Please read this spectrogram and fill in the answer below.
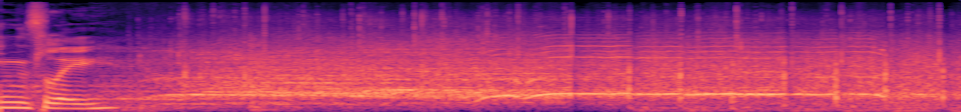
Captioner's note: applause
